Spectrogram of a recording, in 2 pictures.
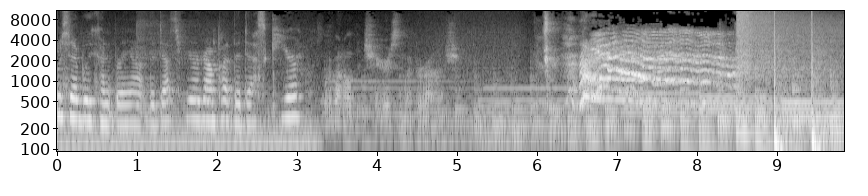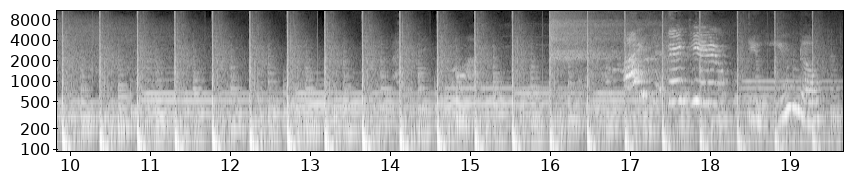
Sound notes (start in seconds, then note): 6.6 cheers; 9.3 upbeat music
